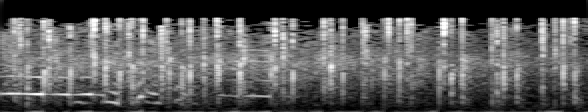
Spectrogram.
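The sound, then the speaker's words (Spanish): A group claps for themselves after reciting a Bible verse together, a dense, steady burst of applause lasting a few seconds, fairly loud, with a few voices and cheers mixed in underneath. “Muy bien chicos, aplauso para nosotros también.”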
